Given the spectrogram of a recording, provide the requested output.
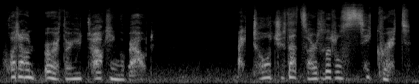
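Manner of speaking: hushed and quick, keeping a secret; a worried half-whisper. Acted. Hushing a secret from listener.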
